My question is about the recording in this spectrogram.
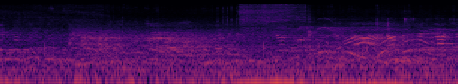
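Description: Busy city street ambience: passers-by talking indistinctly over a steady low traffic hum, with a brief hiss about three seconds in.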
